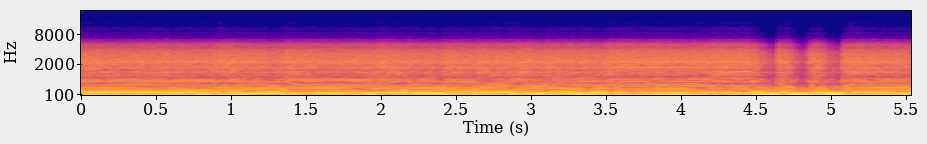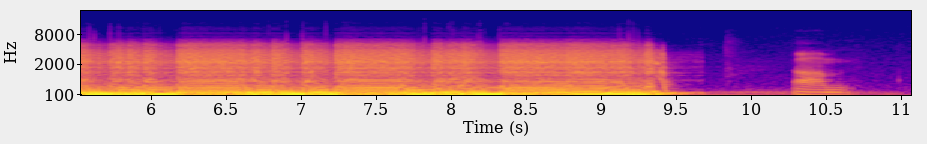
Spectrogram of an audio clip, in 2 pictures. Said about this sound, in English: And then my main distortion that I kick on is this OCD clone here.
